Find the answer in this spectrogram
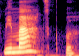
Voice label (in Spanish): segundo, Mixe, Mujer; Cantidad; INALI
